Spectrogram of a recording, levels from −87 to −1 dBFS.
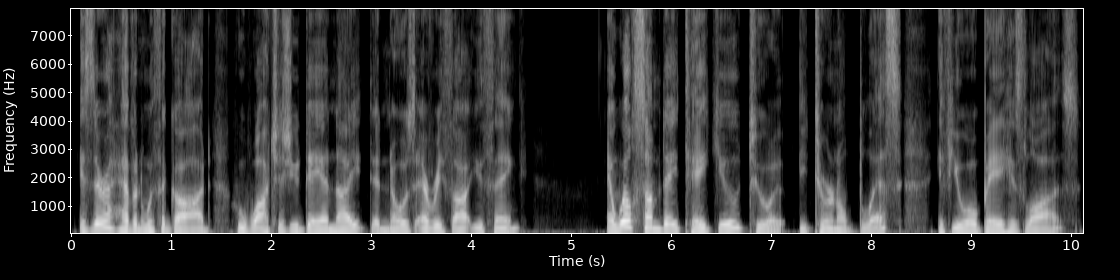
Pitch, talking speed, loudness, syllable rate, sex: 135 Hz, 195 wpm, -20 LUFS, 4.8 syllables/s, male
